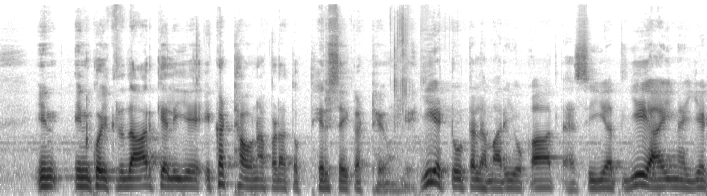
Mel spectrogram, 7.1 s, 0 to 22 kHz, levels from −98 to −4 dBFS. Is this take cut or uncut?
cut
